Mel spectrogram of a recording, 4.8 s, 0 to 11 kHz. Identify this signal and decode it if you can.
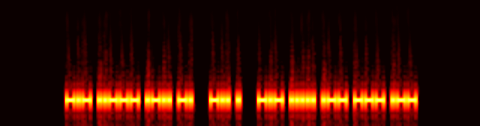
Morse code, heard as a keyed tone, about 46 wpm, 700 Hz. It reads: K2LN DE K5WOW
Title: USA Callsign DE Callsign 45wpm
